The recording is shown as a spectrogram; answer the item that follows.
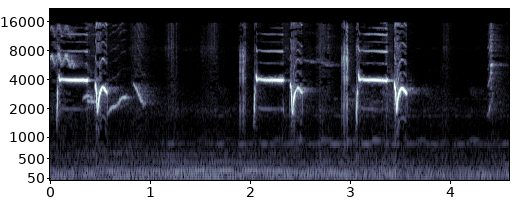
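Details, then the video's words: Bar-winged prinia singing in lively, drawn-out style as a lure for prinias: three quick phrases of a level piercing whistle closing with a hooked falling note, plus a short rising chirp after the first. "prenjak gacor ngalun mantap pancing burung prenjak"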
